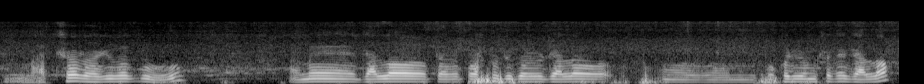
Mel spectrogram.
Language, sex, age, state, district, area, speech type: Odia, male, 45-60, Odisha, Jagatsinghpur, urban, spontaneous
